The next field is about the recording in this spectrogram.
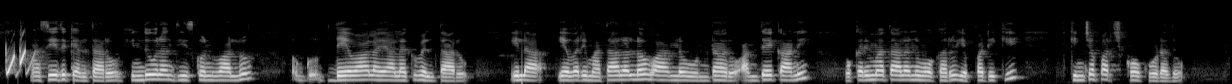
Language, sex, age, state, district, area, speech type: Telugu, female, 30-45, Telangana, Medchal, urban, spontaneous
